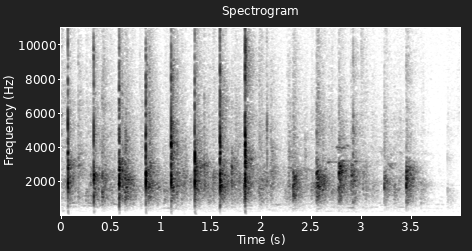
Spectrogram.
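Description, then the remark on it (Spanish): An audience claps together in a steady, even rhythm, sharp crisp claps about four per second, gradually softening toward the end. “Un aplauso, señores.”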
